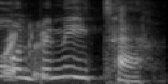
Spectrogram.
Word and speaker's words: Siobhan Benita: I never pronounced her name quite correctly. Siobhan Benita.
